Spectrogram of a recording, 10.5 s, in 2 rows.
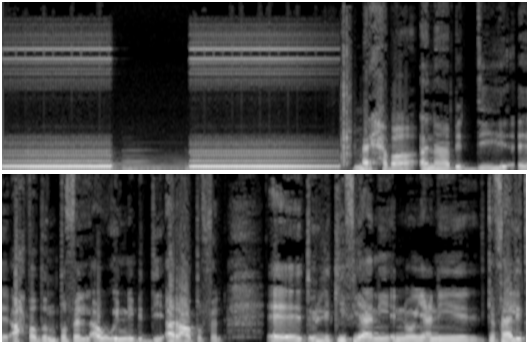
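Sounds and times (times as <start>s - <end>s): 
telephone ringback tones on an outgoing call: 0.0s - 1.2s, 1.8s - 3.4s
speech: 3.5s - 10.4s.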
